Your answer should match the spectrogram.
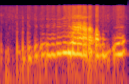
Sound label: play, Catz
